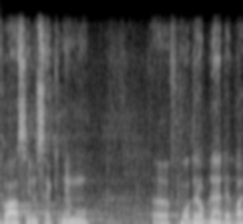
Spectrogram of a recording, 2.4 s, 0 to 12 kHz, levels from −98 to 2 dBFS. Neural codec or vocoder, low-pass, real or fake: none; 10.8 kHz; real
